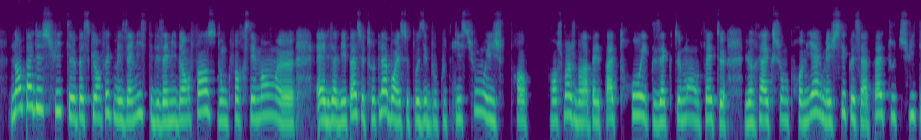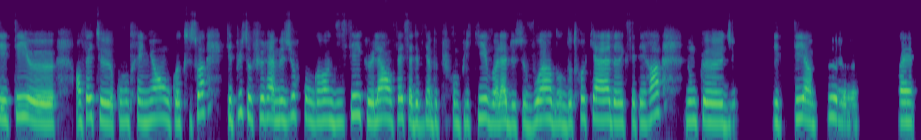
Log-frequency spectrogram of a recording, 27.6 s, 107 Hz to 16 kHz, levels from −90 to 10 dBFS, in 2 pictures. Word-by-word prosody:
Non 310 +7 +4
pas 360 +1 +5
de 340 -1 +5
suite, 310 -3 -2
heu, 245 -1 +6
parce 240 0 +2
qu'en 245 -1 +2
fait 285 +1 -1
mes 225 -3 +1
amies, 235 +6 +1
c'étaient 270 -4 -7
des 205 0 0
amies 215 +1 +2
d'enfance 255 +8 +1
donc 215 -2 -2
forcément, 240 +2 -1
heu, 100 0 +3 0.3
elles 220 0 +5
avaient 215 0 +4
pas 275 +5 +3
ce 255 - -2
truc-là. 240 +7 +1
Bon, 240 -4 +3
elles 210 - +2
se 210 +1 -6
posaient 220 +1 0
beaucoup 205 +1 -8
de 205 - -23
questions 230 +7 -5
et 235 -2 +2
je 210 - -8 0.2
fran 110 -1 -2 0.3
franchement, 220 +5 0
je 230 - -3
me 210 - +1
rappelle 210 0 +1
pas 230 - +1
trop 265 +3 +1
exactement, 225 0 -1
en 210 - -5
fait, 230 0 0
heu, - - +1 0.3
leurs 205 +1 +1
réactions 220 +1 0
1res 225 +6 +1
mais 210 -3 +2
je 210 - -8
sais 285 +7 -3
que 245 -3 +2
ça 225 - -1
a - - -1
pas 275 - +1
tout 265 -2 -7
de 240 - -22
suite 260 0 -5
été, 230 +3 +1
heu, 100 - +5 0.3
en 210 - 0
fait, 240 +1 +1
heu, 205 -2 +4
contraignant 215 +2 -3
ou 220 - -2
quoi 205 0 -2
que 195 - -14
ce - - -14
soit. 275 +7 +1 0.3
C'est 230 - +1
plus 275 +5 -4
au 245 - +3
fur 245 +1 0
et - - 0
à 230 - +2
mesure 225 +4 -2
qu'on 230 -2 -2
grandissait 210 +4 -1
que 250 -4 -1
là, 225 +3 +3
en 225 -2 +1
fait, 235 +3 +1
ça - - 0
devenait 200 +1 -2
un - - -3
peu 200 0 -6
plus - - -23
compliqué, 200 +4 -3
voilà, 200 0 +1
de 190 -2 -3
se 190 +2 -7
voir 220 +5 +2
dans 200 0 -4
d'autres 200 +5 -3
cadres 225 -2 +2
et 205 - -1
cetera. 205 +7 -1 0.4
Donc, 215 0 -3
heu, 200 -2 +4
d 190 +1 -7 0.6
j'ai 205 - 0 0.2
été 235 +1 +3
un 220 -3 +1 0.2
peu, 250 - -3
heu, 215 - +1 0.7
ouais. 210 0 +4
220 Hz, 225 wpm, -23 LUFS, 210-245 Hz, 0.7 s, heu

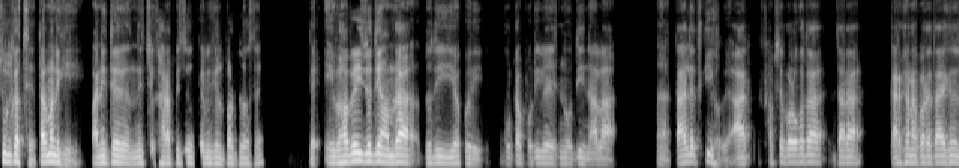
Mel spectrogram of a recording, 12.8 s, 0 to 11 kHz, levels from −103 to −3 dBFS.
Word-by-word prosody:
চুলকাচ্ছে। 145 - +4
তার 130 - +8
মানে 140 -3 +8
কি? 90 - -4 0.3
পানিতে 120 +2 +2 0.3
নিশ্চয়ই 120 -1 -5
খারাপ 115 0 +1
কিছু 120 0 -6
chemical 115 -1 -2
বর্জ্য 115 -2 -3
আছে। 100 - -9 0.7
তো, - - -3 0.2
এভাবেই 135 +6 +6
যদি 155 -1 +5
আমরা 135 +2 +6 0.3
যদি 120 +1 -3
ইয়া 120 +1 -1
করি 110 -4 -5 0.4
গোটা 110 +3 -7
পরিবেশ, 115 0 -5 0.2
নদী, 110 +2 -8
নালা, 105 0 -3 0.6
হ্যাঁ? 105 -4 -11
তাহলে 130 +4 +1
তো 140 - -19
কি 150 - -2
হবে? 90 -3 -14 0.2
আর 115 - -1 0.3
সবচেয়ে 125 +2 -8
বড় 135 0 +3
কথা 140 0 0 0.3
যারা 125 0 -1 0.5
কারখানা 130 0 -1
করে, 125 0 -1
তারা 130 0 +2
কিন্তু 130 -1 -2
120 Hz, 170 wpm, -24 LUFS, 115-135 Hz, 0.7 s, তার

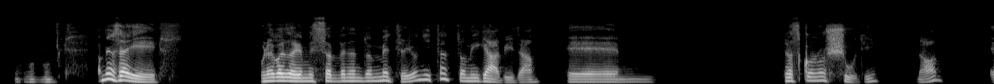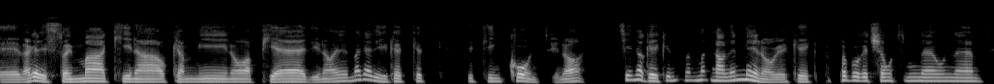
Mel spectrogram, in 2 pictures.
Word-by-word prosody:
Mh-mh-mh. 115 -2 -13 0.4
A - - -5
me, 250 - +9
sai 135 - +7 1.0
una 160 +3 +6
cosa 170 -2 +10
che 155 - +10
mi 155 - +2
sta 160 +3 +3
venendo 155 +1 +1
a - - 0
mente 165 -6 0
e 145 - +1
ogni 215 +3 0
tanto 230 -10 -2
mi 150 0 0
capita. 110 -6 0 0.3
Ehm 120 -1 -3 1.3
tra 165 - +4
sconosciuti, 150 - -2 0.4
no? 170 +11 -6 0.4
Ehm, 115 0 -5
magari 140 +3 +3
sto 130 +2 -4
in 130 0 0
macchina 130 -2 0
o 125 - -4
cammino 130 0 -3
a 125 - -1
piedi, 130 -2 -1
no, 130 +2 -4
e 155 +2 -4
magari 205 - -4
che 135 +1 -5
che 150 -3 -8
che - - -39 0.2
che 145 - -13
ti 145 - -9
incontri, 135 -6 -4
no. 130 +3 -3 0.3
Sì, 215 - -7
no, 215 +1 -1
che 155 -2 0
che 185 -1 -8
ma 190 - -10
ma 200 +3 -7
no, 175 -1 -1
nemmeno 185 - -1 0.2
che 130 -2 -4
p - - -32
proprio 190 -2 -3
che 170 - -2
c'è 170 - -4
un 170 0 -5
sin 165 +2 -14
un 160 0 -2 0.2
un 155 -1 -5
140 Hz, 170 wpm, -22 LUFS, 125-165 Hz, 1.3 s, cosa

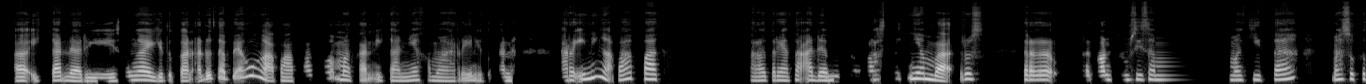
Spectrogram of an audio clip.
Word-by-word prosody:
eee, 175 0 +5 0.2
ikan 190 +1 +2
dari 155 -1 +1
sungai 200 0 +4
gitu 165 - -2
kan. 165 0 +3
"Aduh, 135 - +3
tapi - - +1
aku 385 +3 +2
nggak - - +5
apa-apa 170 +3 -2
kok, 280 - -5
makan 210 -4 0
ikannya 175 +2 -1
kemarin." 165 - -2
Gitu - - -24
kan. - - -3
Nah, - - -21 0.4
hari 195 +2 +1
ini 295 +9 +4
nggak - - +1
papa, 250 +1 +3 0.9
kalau 185 0 -1
ternyata 190 -2 -1
ada 190 -2 +3
mikroplastiknya 265 - -2
Mbak, 185 -7 +6
terus 250 -1 -1 0.4
ter 215 - +5 0.5
terkonsumsi 215 +1 -2
sama 215 -1 -5
kita, 225 +6 0 0.4
masuk 235 +2 -1
210 Hz, 145 wpm, -20 LUFS, 180-235 Hz, 0.9 s, Mbak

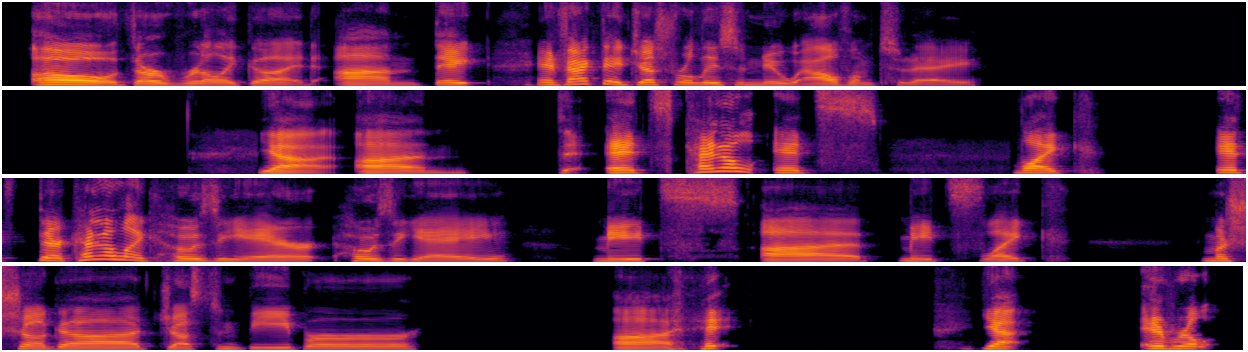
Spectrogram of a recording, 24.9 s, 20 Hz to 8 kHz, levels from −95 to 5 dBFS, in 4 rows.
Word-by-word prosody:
Oh, 200 -5 +8
they're 170 +4 +2
really 155 0 -4
good. 145 -1 -5
Um, 150 -5 0
they 185 -2 +2 0.3
in 200 -1 0
fact, 245 +3 +5
they 255 - +2
just 205 +2 -1
released 185 -2 -4
a 170 - -13
new 155 -2 -7
album 155 0 -3
today. - - -10 2.6
Yeah, - - +5
um, 150 -6 +1 0.4
d - - -7
it's 210 0 +6
kinda, 275 +5 +4
l 320 -7 +1
it's 205 -1 -5 0.7
like, 190 -3 +2 0.6
it's 220 -1 +2
they're 225 -2 +4
kinda 295 +8 +1
like 280 -9 -1
Hozier 145 -6 -3
Hozier 160 -2 -5 0.4
meets, 170 +1 -4
uh, 150 -4 +2 0.2
meets, 165 -3 -8
like, 155 -3 -7 0.7
Meshuggah, 170 -3 -2
Justin 165 -2 -7
Bieber, 140 0 -6 1.0
uh, 155 -3 +1
heh 220 +2 +3 1.3
Yeah, - - +7 0.6
it 220 0 +5
real 205 -2 0
170 Hz, 100 wpm, -24 LUFS, 150-195 Hz, 2.6 s, Oh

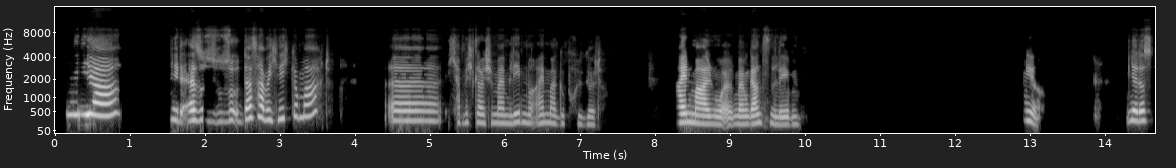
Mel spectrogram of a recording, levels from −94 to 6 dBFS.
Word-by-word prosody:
Ja. 420 -2 +7 0.8
Ne, 285 -2 -3
d - - 0
also, 275 +1 +4
s 245 -4 -14 0.2
so 270 -3 -3
das 315 +9 +2
habe 330 -5 +3
ich 260 - -11
nicht 310 +1 -5
gemacht. 370 +5 -4 0.7
Äh, 265 -1 -2
ich - - -15
habe 220 -1 -14
mich, 225 - -11
glaube 220 -1 -5
ich, 210 - -7
in 215 - -11
meinem 205 -1 -6
Leben 225 +2 -6
nur 205 - -10
einmal 205 -1 -8
geprügelt. 180 -2 -15 1.0
Einmal 215 -4 +4
nur 180 -1 -3
in 170 +2 -5
meinem 185 0 -2
ganzen 200 0 -2
Leben. 180 0 -6 3.0
Ja. 260 -2 -5 1.1
Ja, 265 0 +2
das 260 0 0
235 Hz, 130 wpm, -21 LUFS, 200-280 Hz, 3.0 s, Ja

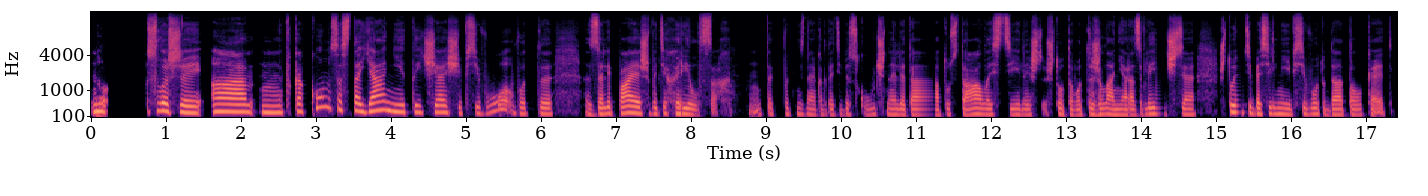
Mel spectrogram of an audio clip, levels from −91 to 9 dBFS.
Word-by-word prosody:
Ну, 220 +1 +5 0.5
слушай, 205 -6 +4
а, 215 -1 +8 0.2
м, 195 0 +2
в - - -14
каком 330 - -1
состоянии 235 -3 +4
ты 200 -1 -3
чаще 195 -3 +1
всего 175 - -4
вот, 165 -1 -5
э, 160 -1 0 0.4
залипаешь 170 +4 +2
в - - -16
этих 165 +1 -6
рилсах? 155 -4 -2 0.2
М, - - -11
так 160 -2 -10
вот 160 -1 -10
не 160 - -8
знаю, 145 -2 -8
когда 145 0 -9
тебе 145 +1 -11
скучно, 150 +2 -6
или 145 -1 -2
это 140 -1 -4
от 135 +2 -6
усталости, 145 +1 -1
или 145 -1 -5
чт - - -4
что 155 -3 -4
то, 140 0 -7
вот, 140 0 -7
желание 145 -1 -1
развлечься, 155 +1 -1 0.3
что 205 -1 +1
тебя 185 -4 -1
сильнее 160 -1 -1
всего 160 +2 -3
туда 145 -1 -2
толкает? 140 0 -6
160 Hz, 140 wpm, -21 LUFS, 145-195 Hz, 0.5 s, а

